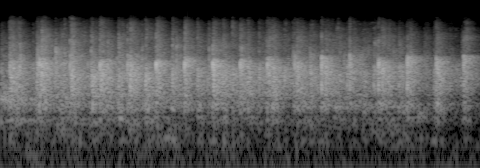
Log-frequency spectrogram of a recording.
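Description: A crowd applauds steadily for several seconds, many hands clapping into a dense, bright patter with small swells, and no one speaking over it.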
